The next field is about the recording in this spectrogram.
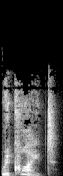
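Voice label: "requite", British English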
